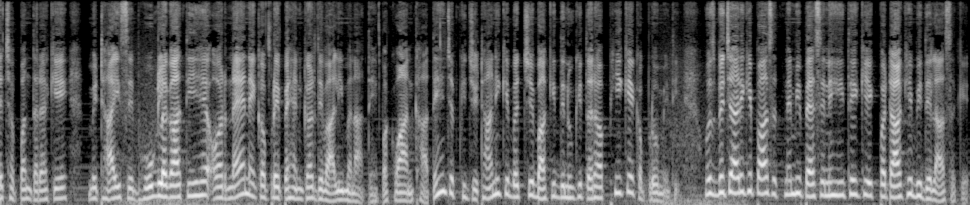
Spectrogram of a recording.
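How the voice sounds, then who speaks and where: A woman's voice: fairly low pitch, darkish tone. A woman narrating a scripted cartoon family story.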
